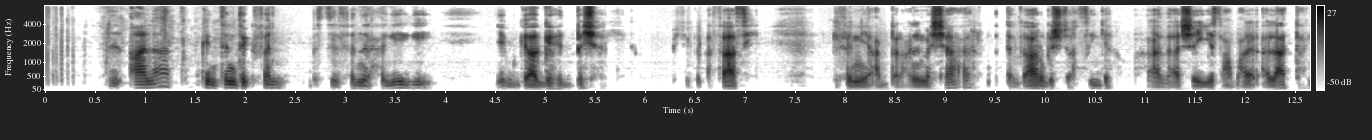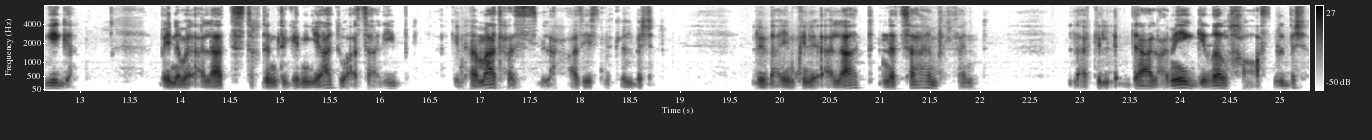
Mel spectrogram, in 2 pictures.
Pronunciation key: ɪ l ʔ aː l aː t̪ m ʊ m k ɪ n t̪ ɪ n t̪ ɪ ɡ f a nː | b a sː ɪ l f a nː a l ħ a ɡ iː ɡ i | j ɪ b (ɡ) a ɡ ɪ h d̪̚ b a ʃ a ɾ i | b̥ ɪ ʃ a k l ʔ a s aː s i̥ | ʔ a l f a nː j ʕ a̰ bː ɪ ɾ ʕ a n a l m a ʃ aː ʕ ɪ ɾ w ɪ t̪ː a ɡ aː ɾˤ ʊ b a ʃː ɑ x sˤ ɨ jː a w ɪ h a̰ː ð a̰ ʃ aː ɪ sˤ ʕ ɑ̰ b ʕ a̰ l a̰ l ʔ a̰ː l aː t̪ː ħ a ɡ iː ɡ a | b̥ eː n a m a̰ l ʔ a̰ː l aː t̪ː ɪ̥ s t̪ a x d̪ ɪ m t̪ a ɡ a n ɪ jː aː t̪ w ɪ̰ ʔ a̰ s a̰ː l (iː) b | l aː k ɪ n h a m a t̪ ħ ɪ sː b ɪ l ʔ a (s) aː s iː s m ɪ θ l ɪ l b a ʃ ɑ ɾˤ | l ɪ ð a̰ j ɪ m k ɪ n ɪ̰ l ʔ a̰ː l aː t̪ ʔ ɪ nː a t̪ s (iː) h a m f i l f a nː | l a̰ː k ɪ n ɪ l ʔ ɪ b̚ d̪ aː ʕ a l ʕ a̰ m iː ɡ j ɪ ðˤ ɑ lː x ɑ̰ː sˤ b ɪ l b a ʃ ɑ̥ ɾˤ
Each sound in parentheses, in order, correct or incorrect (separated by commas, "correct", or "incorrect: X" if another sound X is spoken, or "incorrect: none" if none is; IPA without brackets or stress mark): correct, correct, incorrect: ħ, incorrect: aː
